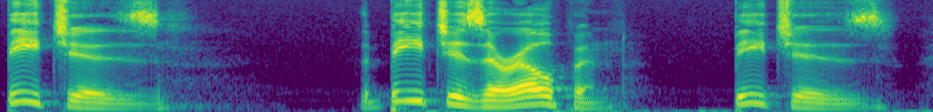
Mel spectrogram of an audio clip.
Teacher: S doesn't just sound like Z, but it sounds like is. It gets that sound, is.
